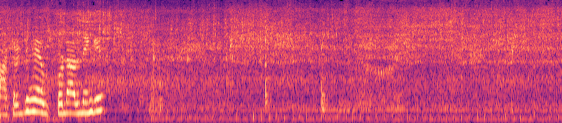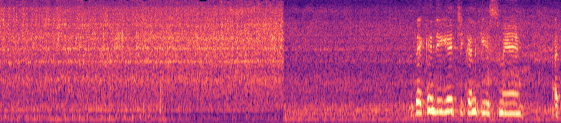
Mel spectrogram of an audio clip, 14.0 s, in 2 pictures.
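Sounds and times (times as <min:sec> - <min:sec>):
chicken sizzling in oil: 0:00.0 - 0:10.6.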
